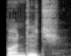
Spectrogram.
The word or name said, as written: bondage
